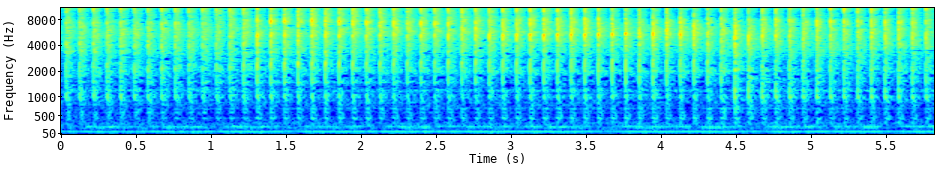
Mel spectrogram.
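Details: Shockwave therapy device applied to an armwrestler's raised triceps: rapid, regular mechanical tapping pulses at about 220 a minute; the patient says it feels like deep tapping on the bones.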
